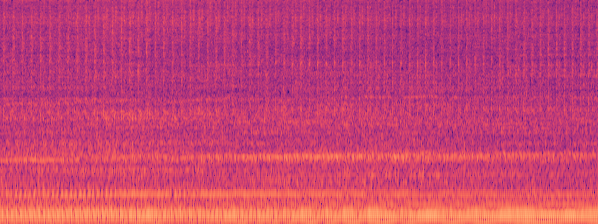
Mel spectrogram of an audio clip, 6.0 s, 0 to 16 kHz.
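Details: 2006 Yamaha FJR, 53,000 km: steady idle with an irregular light rattle over the engine note; owner suspects the chain, mechanical noise source unclear.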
